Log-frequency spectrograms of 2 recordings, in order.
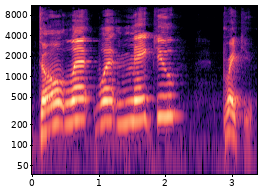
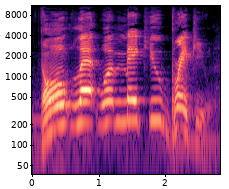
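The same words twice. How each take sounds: First: Slow phrase with a held gap before break you; dramatic pause before break you. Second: Drawn out and emphatic, every word spaced; slow motto with room between words; slow, weighty saying. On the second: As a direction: deliver it like a motto, slowly. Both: Shown as a demonstration.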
